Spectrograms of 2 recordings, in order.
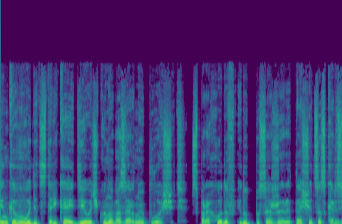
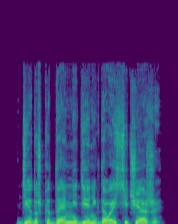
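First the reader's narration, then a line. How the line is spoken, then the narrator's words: Angry shouting. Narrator (Russian): Сердито кричит она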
